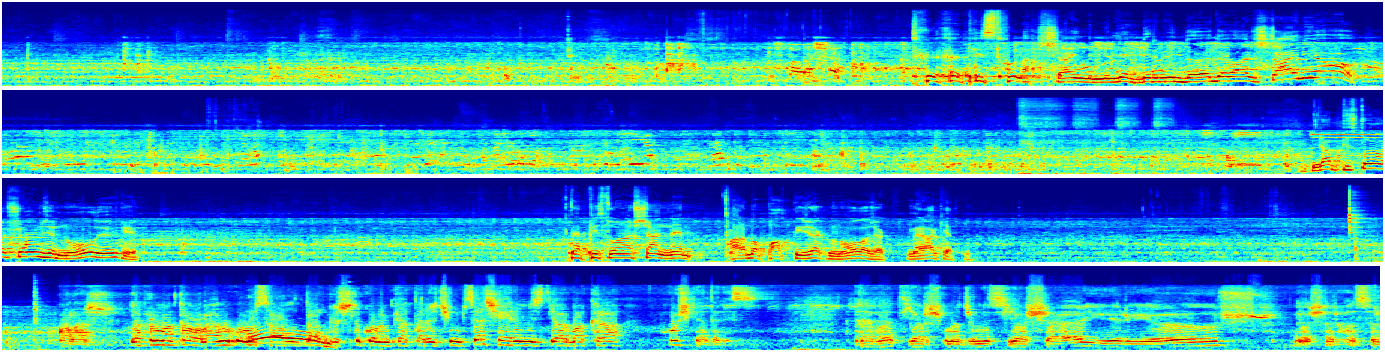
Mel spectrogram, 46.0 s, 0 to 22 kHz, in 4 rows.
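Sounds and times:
bus engine and road rumble: 0:00.0 - 0:46.0
people talking: 0:06.4 - 0:11.9, 0:13.2 - 0:18.5, 0:22.3 - 0:24.2, 0:27.7 - 0:31.2, 0:35.0 - 0:46.0.

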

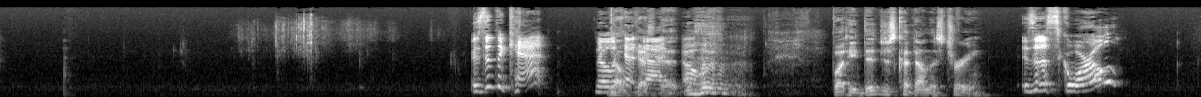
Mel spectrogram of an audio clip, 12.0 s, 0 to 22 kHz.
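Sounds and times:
tree branches rustling and crackling: 0:02.3 - 0:04.7.

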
